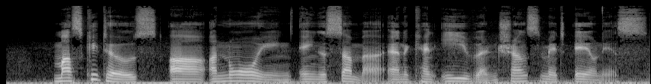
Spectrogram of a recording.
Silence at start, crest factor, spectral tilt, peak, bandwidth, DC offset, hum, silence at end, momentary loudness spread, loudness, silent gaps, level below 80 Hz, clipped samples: 0.05 s; 18 dB; -4 dB/octave; 0 dBFS; 16.5 kHz; under 0.1%; none; 0 s; 7 LU; -18 LUFS; none; -28 dBFS; under 0.1%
